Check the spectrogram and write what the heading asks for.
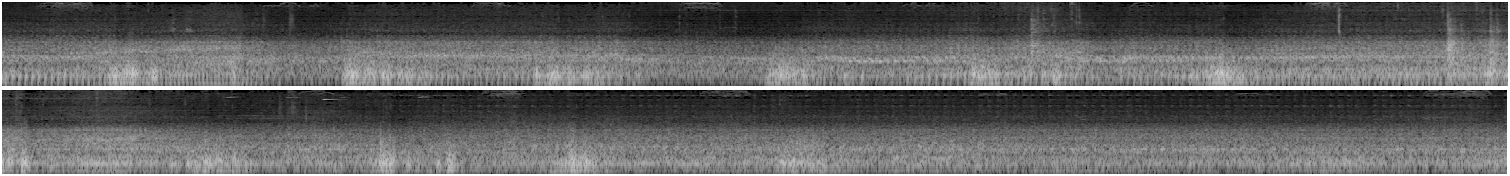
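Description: Motorcycle engine running as the bike rides slowly, its low note swelling and easing every second or two.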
